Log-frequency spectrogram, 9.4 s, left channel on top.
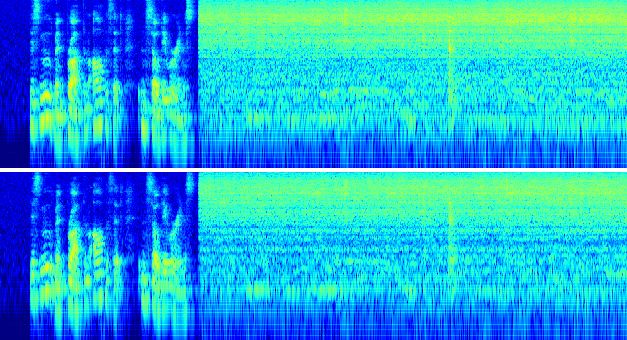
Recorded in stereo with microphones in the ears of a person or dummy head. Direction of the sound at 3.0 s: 25° left (ahead or behind).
